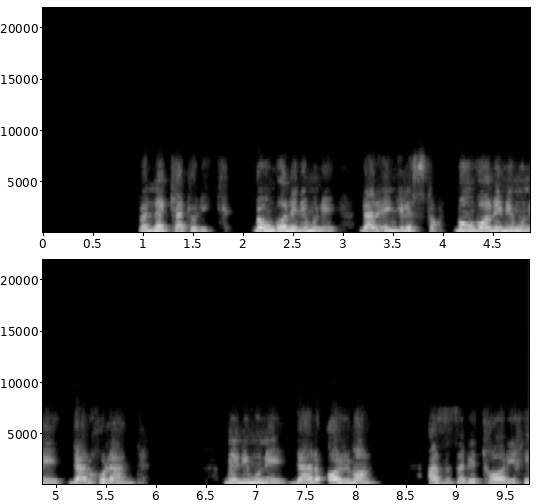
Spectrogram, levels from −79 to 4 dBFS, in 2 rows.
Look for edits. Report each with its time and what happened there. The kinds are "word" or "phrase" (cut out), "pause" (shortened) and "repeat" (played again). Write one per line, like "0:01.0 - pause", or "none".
0:02.0 - pause
0:04.1 - pause
0:06.7 - word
